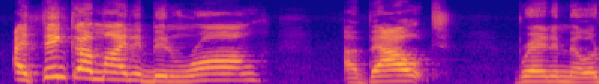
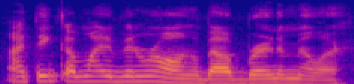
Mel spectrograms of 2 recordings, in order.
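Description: First: With more bass. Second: "I think I might have been wrong about Brandon Miller" murmured low and soft; soft reluctant admission; hushed confession. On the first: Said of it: "say it with a little more bass in my voice". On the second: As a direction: confess it under your breath. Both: Shown as a demonstration.

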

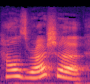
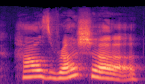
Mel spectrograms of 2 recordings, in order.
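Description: First: Slightly higher loaded question; hint that something is up. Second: Slow, drawn-out loaded question. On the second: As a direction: ask it as if something's going on there. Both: Retold or imitated. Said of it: "with that exact tone".

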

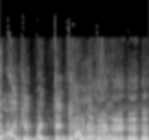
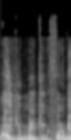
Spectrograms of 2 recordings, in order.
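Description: First: Slow, high, exaggerated British accent; drawn-out mock British indignation, laugh creeping in; Michael Caine. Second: High-pitched mock British accent; nervous British indignation, pitched way up; Michael Caine. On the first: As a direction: stretch it out into fuller British caricature. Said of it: "more and more Michael Caine". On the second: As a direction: put on a hammed-up British accent. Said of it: "you get into a British accent". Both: Shown as a demonstration.

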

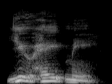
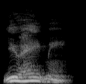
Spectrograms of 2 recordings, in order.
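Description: First: Put-on sulky little boy. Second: Higher, louder mock-whiny retort; childish sulk. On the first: Son storming out after being refused cereal, mock sulky wail. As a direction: throw it back at Mom like a hurt six-year-old. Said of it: "He goes". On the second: Us answering criticism like a hurt child, mock whine. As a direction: pout like a kid who got told no. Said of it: "and we go".

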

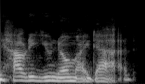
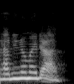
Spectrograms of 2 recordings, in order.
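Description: First: Said in the usual way. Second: High, louder puzzled question; retold astonishment. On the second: Son questioning Howard about his dad, astonished. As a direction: pitch leaping in baffled surprise.

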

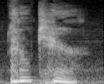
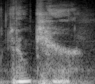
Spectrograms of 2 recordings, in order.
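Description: First: A touch of deadpan, no heat in it; flat indifference. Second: Softer, barely voiced, shrugging it off; quiet indifference. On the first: Retold or imitated. Telling the woman at the gym, mild deadpan indifference. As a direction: let it drop flatly, like it doesn't matter. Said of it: "I said it to her like that". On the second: Repeating it to the woman berating him, hushed shrug. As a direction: breathe it out like you've stopped bothering. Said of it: "I said it to her like that, like, five times".

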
